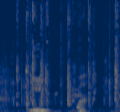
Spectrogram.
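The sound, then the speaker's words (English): Quick clicking of keys on a computer keyboard, tapping away in short bursts while voices talk and murmur over it. “Secret typings. Secret typing man.”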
